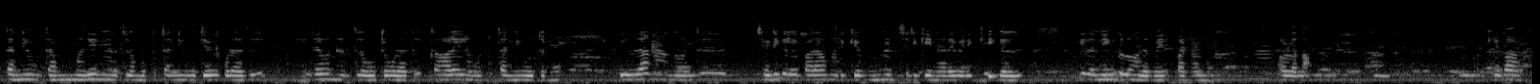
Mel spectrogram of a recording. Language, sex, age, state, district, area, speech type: Tamil, female, 30-45, Tamil Nadu, Tiruvarur, rural, spontaneous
